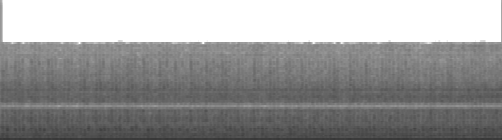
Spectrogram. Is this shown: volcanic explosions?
no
